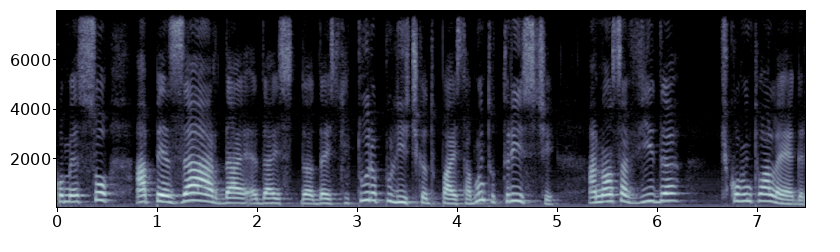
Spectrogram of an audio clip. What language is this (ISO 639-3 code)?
por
